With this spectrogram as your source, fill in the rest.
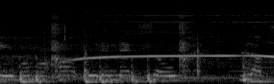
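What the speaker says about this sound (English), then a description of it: "Got siren." A siren sound effect fired from a DJ controller wails with a smooth rising tone that holds steady over a thumping, choppy beat, loud and close.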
